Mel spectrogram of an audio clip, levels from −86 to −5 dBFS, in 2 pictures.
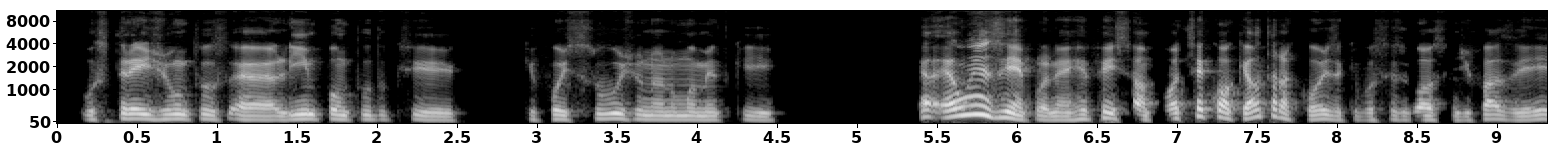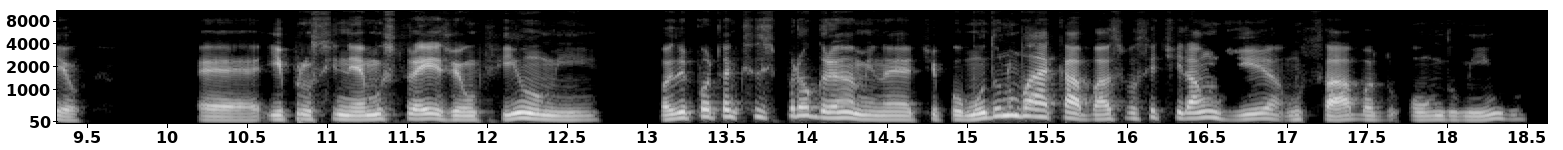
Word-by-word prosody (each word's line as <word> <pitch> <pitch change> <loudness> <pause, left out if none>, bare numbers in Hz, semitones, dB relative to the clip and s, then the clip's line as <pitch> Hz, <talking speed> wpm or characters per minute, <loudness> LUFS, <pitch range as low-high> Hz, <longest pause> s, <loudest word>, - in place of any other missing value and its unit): os 120 -1 -8
3 140 -2 +4
juntos, 130 0 -1
eh, 110 -1 +2
limpam 130 +3 +1
tudo 120 +1 -9
que 105 -4 -4 0.4
que - - -12
foi 125 -2 -1
sujo, 140 +2 -2
né, 120 -1 -1
no 115 0 -1
momento 110 -1 -2
que 105 -4 -7 0.9
é - - +2
é - - +8
um 245 +3 +6
exemplo, 175 - +5
né, 105 0 0
refeição, 130 +6 0
pode - - -2
ser - - +4
qualquer - - +3
outra - - 0
coisa 125 -2 -3
que 110 - -19
vocês 105 +2 -10
gostam 110 -1 -2
de 105 - -9
fazer 120 -2 -1
ou 95 - -13 0.7
eh, 100 -2 -1
ir 120 - 0
para 130 +3 -4
o - - -1
cinema 120 -1 +2
os 135 - -9
3, 135 -2 +3
ver 120 - +1
um 115 0 0
filme, 115 -6 +1 0.4
mas 125 - +1
é - - +6
importante 200 +3 -1
que - - -21
você 200 - -6
se - - -20
programe, 170 - +1
né. 115 -1 -1
Tipo, 120 - -6
o - - -2
mundo 155 - +2
não 240 - +5
vai 215 -3 +4
acabar 145 -10 +1
se 130 - -20
você 155 +4 -9
tirar 155 0 0
1 175 +1 0
dia, 135 +2 -3
um 115 +2 -8
sábado 115 -1 -1
ou 110 -2 -5
um 115 +1 -4
domingo. 115 +5 -6
125 Hz, 210 wpm, -24 LUFS, 115-145 Hz, 0.9 s, é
